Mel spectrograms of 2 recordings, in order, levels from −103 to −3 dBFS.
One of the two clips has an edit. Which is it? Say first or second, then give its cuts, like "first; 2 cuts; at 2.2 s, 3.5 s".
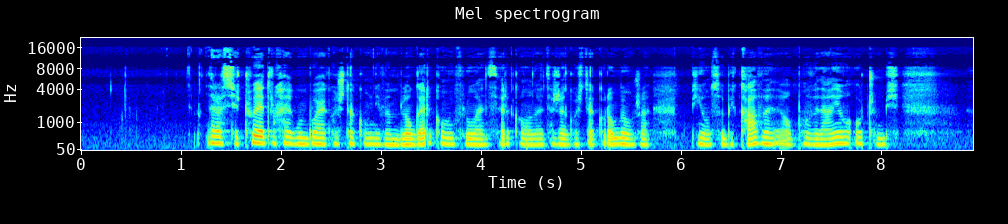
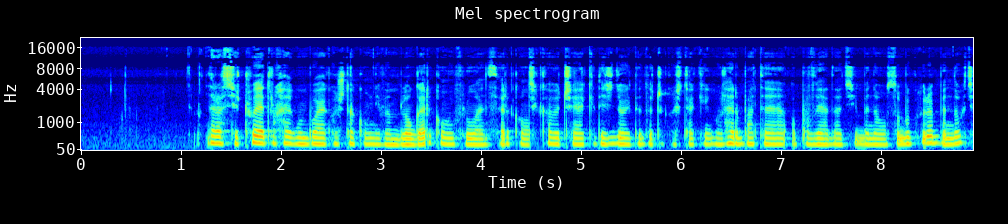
second; 2 cuts; at 4.4 s, 6.4 s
